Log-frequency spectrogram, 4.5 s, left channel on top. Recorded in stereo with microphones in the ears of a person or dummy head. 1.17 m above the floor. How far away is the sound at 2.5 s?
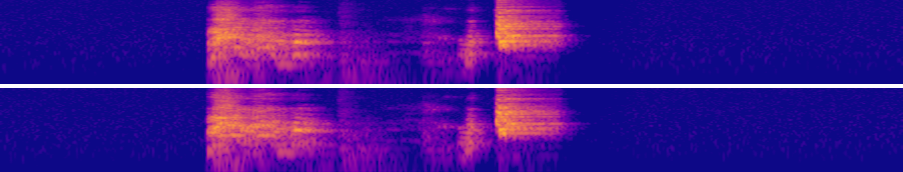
About 0.8 m.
